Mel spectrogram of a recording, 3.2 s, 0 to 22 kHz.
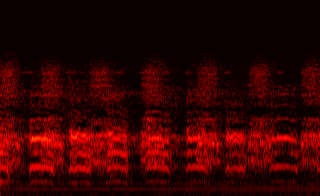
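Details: Egyptian geese taking off at Pete's Pond, Mashatu Game Reserve, Botswana, April 21, 2013, while a wary impala ram stands nearby; harsh nasal honks with clear harmonics follow one another rapidly, about two or three per second, with steady loudness.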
